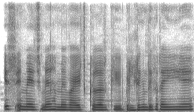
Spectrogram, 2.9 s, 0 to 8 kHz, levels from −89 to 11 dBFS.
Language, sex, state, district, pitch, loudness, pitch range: Hindi, female, Madhya Pradesh, Bhopal, 185 Hz, -14 LUFS, 175-190 Hz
